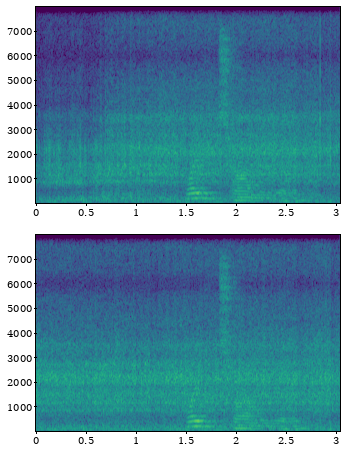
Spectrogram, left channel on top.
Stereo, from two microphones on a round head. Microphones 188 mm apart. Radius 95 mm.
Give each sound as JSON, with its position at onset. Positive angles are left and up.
{"t": 1.5, "sound": "a man speaking", "side_deg": 5, "distance_m": 3.0}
